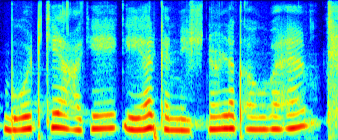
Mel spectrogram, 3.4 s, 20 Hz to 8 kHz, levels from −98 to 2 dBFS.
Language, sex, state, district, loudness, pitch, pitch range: Hindi, female, Jharkhand, Deoghar, -14 LUFS, 265 Hz, 255-285 Hz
